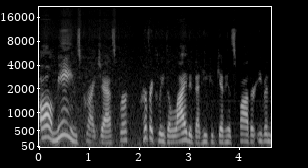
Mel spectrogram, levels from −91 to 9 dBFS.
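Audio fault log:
Throughout, noise suppressor artifacts: the room noise, sitting about 19 dB under the speech, gets pulled down by about 18 dB in the gaps and swells back up under the talking. That pumping comes from the suppressor deciding band by band, frame by frame.
0.95 to 1.24 s, one channel drops out: for just under 0.3 s the level slumps abruptly by about 6 dB and then snaps back. That's likely one stereo channel going missing, so the mono sum carries only half of what both sides shared.
3.12 to 3.72 s, speech cut by the noise suppressor: across this stretch the suppressor mistakes bits of the speech for background and ducks them along with it, by up to about 11 dB. Only around a tenth of a second in total gets hit, but those moments sound swallowed and faint.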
